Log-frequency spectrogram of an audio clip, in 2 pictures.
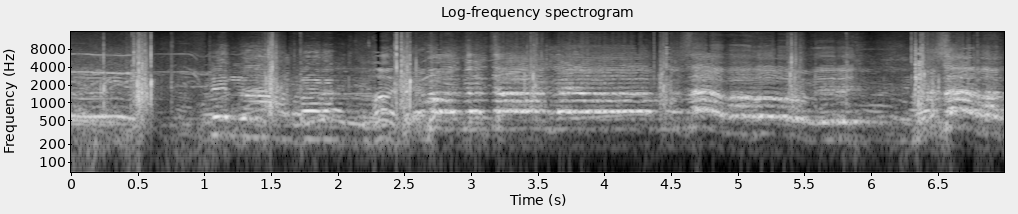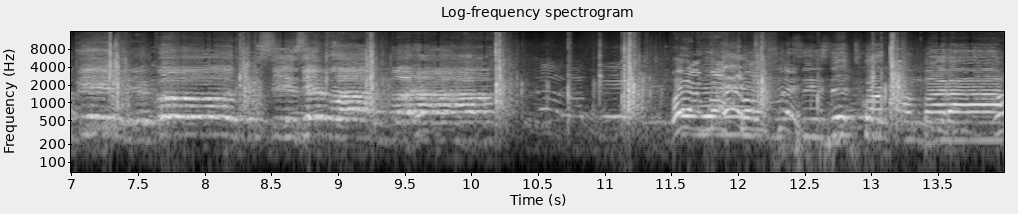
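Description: A large crowd of men singing together, a chant-like song in held notes, with hand claps cutting through it; the singing drops briefly a little after ten seconds in, then picks up again.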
